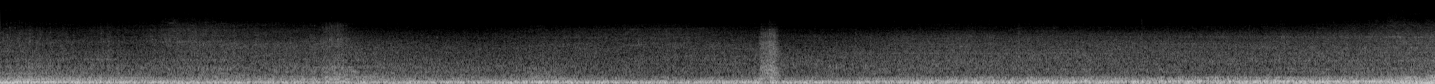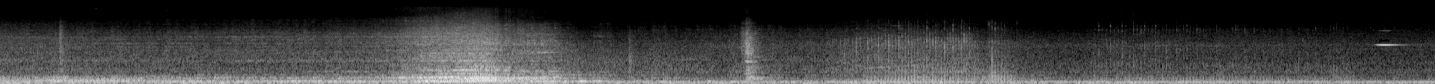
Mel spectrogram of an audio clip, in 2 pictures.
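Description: Engines of classic and custom cars rumbling as they drive past one after another at low speed, with one car passing loudest about two-thirds of the way through.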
